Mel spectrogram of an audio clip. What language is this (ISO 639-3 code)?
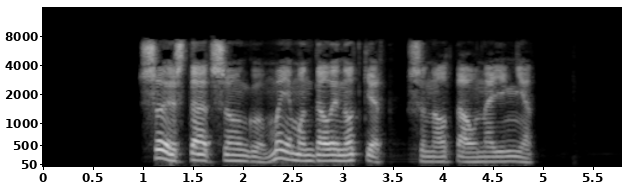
chm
